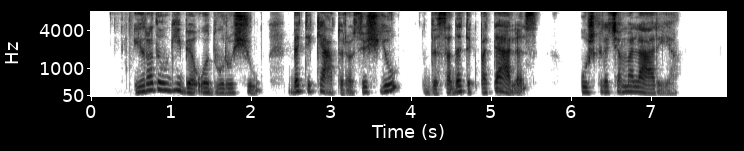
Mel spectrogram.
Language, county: Lithuanian, Telšiai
